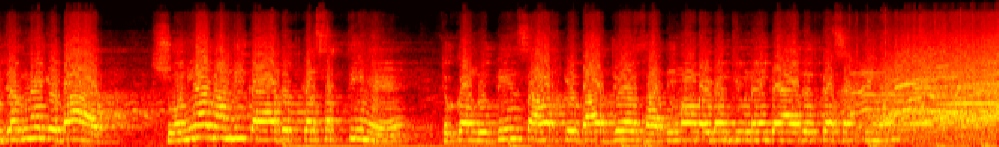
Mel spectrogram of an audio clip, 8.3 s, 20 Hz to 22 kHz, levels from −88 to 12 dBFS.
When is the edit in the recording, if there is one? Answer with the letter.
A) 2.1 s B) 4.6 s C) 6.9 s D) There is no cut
D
